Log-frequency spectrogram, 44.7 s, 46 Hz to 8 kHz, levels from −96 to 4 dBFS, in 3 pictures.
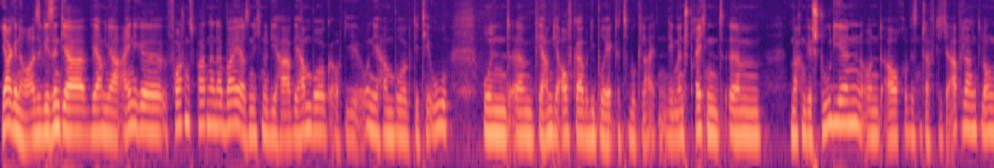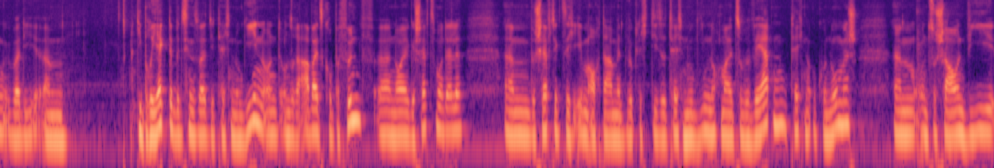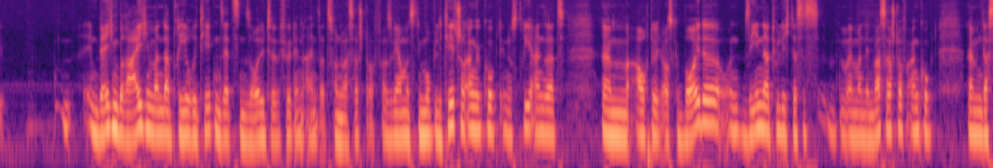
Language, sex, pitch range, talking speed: German, male, 125-150 Hz, 150 wpm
